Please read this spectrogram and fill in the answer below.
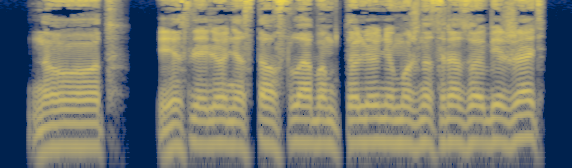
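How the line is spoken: Offended deep bass. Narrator (Russian): обиженно пробасил глава спартанской корпорации

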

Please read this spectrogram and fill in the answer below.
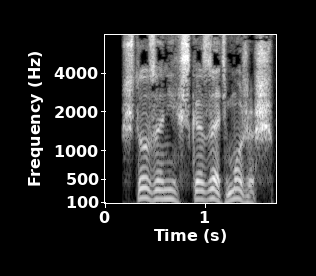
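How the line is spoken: Through gritted teeth. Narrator (Russian): процедил сквозь зубы анжуец

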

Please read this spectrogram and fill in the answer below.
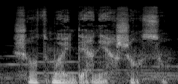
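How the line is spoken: Murmur. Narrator (French): murmura-t-il

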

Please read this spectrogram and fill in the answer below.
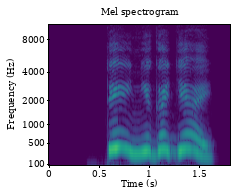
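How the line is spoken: Furious shout. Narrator (Russian): в ярости закричала

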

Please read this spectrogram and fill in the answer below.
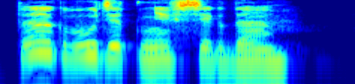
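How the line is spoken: Sighing. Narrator (Russian): вздохнул Кайл

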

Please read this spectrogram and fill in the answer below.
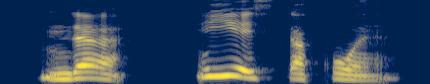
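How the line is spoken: Muffled, dull voice. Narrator (Russian): Его голос звучал глухо

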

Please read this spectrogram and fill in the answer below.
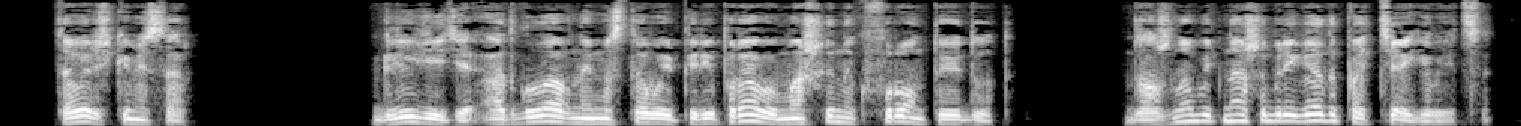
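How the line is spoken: Exclamation. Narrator (Russian): воскликнул Семенов

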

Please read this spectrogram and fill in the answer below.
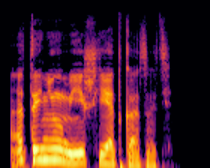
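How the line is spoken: Chuckling. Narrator (Russian): хохотнул этот рыжий

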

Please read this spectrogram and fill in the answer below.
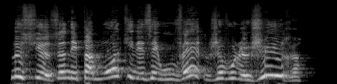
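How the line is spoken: Old woman exclaiming. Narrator (French): s'écria la vieille

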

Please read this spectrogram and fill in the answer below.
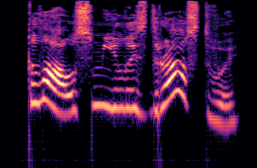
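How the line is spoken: Cooed. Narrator (Russian): проворковала она

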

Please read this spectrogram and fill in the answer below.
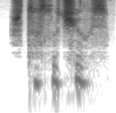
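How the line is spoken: Weak voice. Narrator (Russian): только и спросила та слабым голосом

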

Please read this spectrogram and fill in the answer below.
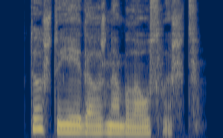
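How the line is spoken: Dull, flat voice. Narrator (Russian): тусклым голосом отозвалась Рис

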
